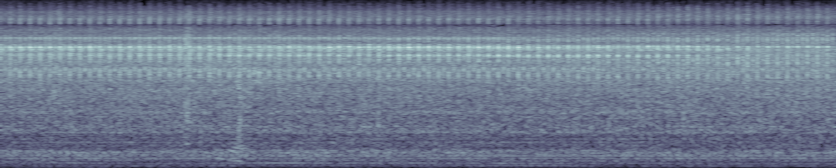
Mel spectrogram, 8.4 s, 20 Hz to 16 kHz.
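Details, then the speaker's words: 1988 Chevrolet Monte Carlo SS V8 sitting since the 1990s, running off the tank: fast, fairly even light ticking, about three per second, over a steady idle; noisy hydraulic lifters, hoped to quiet with running. "Hopefully, these lifters quiet down cuz uh they've been raising cane. So, let's let it run some more."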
